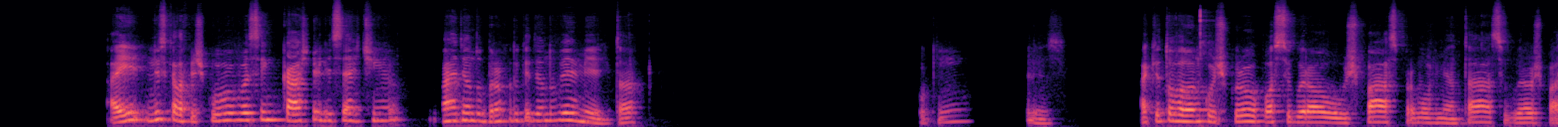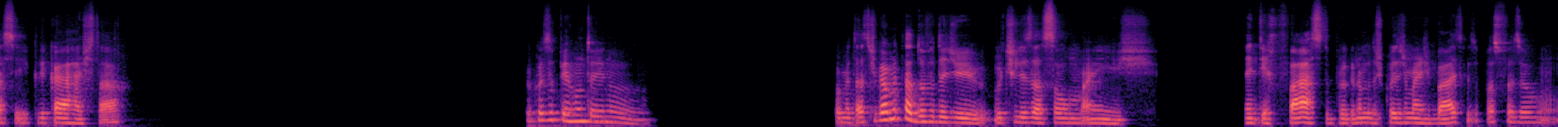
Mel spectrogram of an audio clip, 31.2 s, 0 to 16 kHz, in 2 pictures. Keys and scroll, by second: 6.6 ctrl+z.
